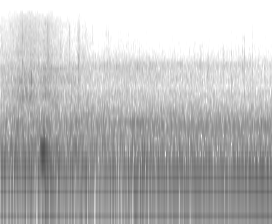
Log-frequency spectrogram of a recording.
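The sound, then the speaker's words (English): A car engine hums steadily at low revs, a continuous drone as the vehicle is slowly maneuvered into a parking spot, with a brief soft bump early on and no voices. “Excuse me, now I'm parking a car.”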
